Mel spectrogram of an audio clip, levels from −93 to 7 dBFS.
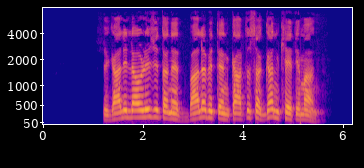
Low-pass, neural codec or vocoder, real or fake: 7.2 kHz; none; real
